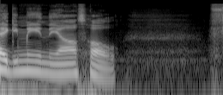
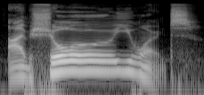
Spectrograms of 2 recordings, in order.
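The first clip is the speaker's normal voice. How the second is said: very slow, drawn-out, dripping sarcasm; sarcastic; 4 semitones higher, 4 dB louder, much slower than usual. Retold or imitated. Answering the website, slow heavy sarcasm. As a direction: say it with total disbelief. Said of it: "And I'm like".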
